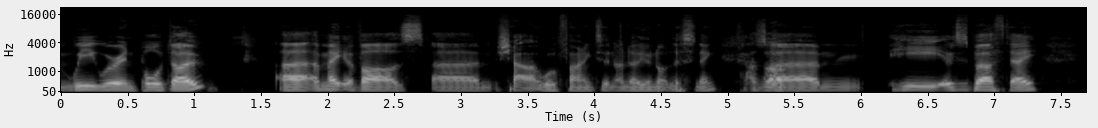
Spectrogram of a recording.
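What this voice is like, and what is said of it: Hoarse, fading voice. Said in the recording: “I'm sort of in the process of slowly losing my voice.”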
